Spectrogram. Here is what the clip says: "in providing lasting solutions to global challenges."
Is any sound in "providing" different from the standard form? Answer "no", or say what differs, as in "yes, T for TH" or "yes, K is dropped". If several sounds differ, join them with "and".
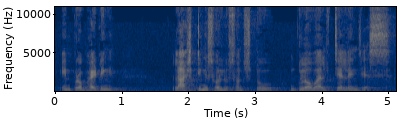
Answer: yes, B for V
